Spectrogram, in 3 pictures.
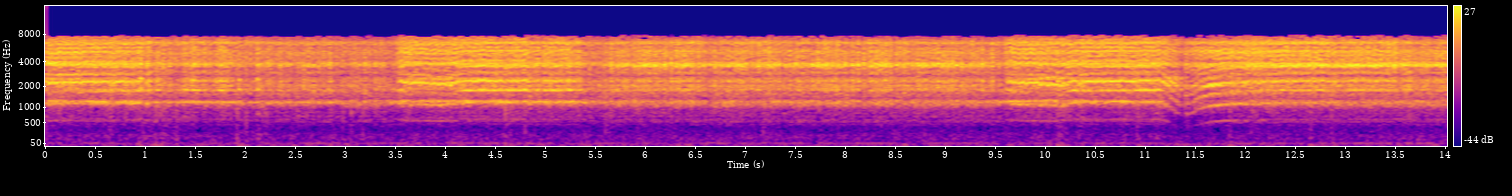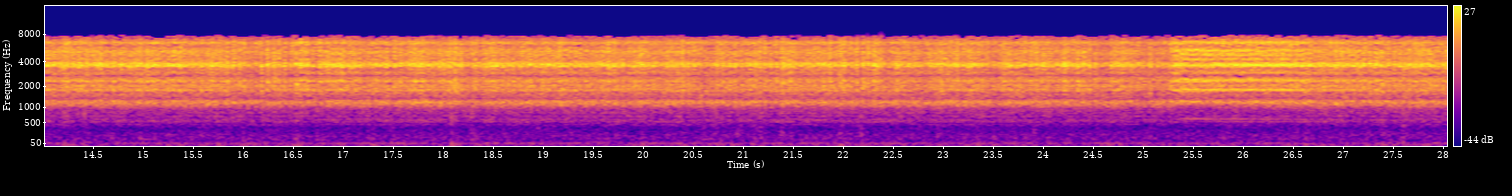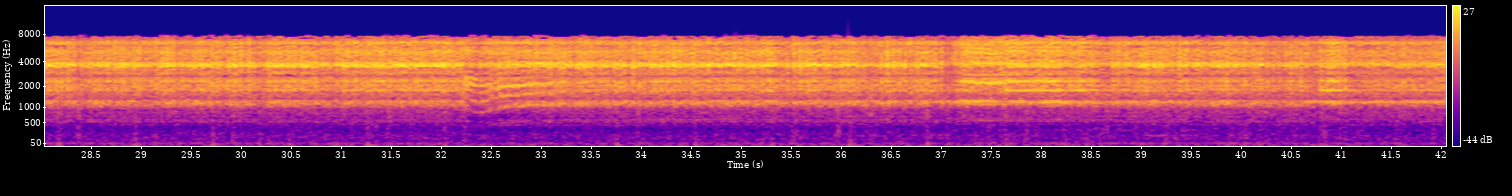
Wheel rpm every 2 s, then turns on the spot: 160, 160, 160, 160, 160, 130, 160, 160, 160, 160, 160, 160, 160, 160, 160, 150, 140, 160, 160, 160, 160.
none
